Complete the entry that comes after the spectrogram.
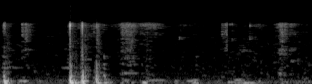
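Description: Computer keyboard keys struck while entering a password at an SSH prompt on a VirtualBox remote server: a short, quiet cluster of a few clicks over a faint background hum.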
